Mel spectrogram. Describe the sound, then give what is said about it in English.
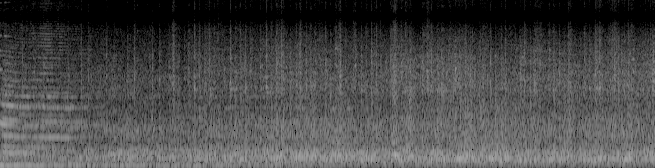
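A train rolls steadily along its rails, a constant rumble and rattle filling the scene, with a fading horn-like tone in the first couple of seconds. No one speaks. “The train ride was pretty boring.”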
